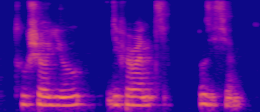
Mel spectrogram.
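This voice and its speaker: A woman speaks in a French accent. Her pitch is medium and her pace fairly slow. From France. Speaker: dance teacher. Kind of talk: dance tutorial. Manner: halting.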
